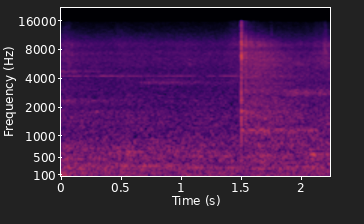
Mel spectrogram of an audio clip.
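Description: A single sharp crack of a badminton racket striking a shuttlecock about one and a half seconds in, over steady hall room noise.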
